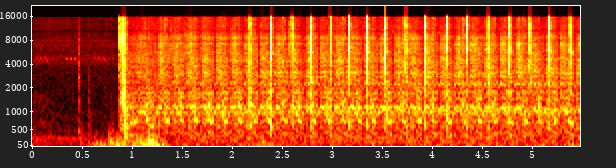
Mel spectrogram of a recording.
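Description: Starter cranking a Dodge 2.2L four-cylinder engine, starting suddenly about a second in, with sharp ticks about four times a second. The cranking is pulsing fuel injectors to test whether they spray after years of sitting.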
